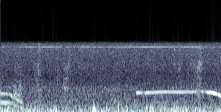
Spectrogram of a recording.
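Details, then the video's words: Male cat in heat moaning for a fixed female: the tail of a falling howl, a quiet stretch with low rumbling background, then a long, even, drawn-out wail. "The Howl of a Male Cat in Heat!"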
